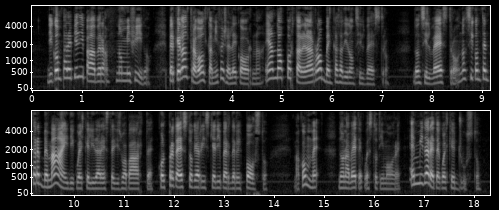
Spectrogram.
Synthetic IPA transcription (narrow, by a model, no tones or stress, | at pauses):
d̪ikompaːɾepjɛːd̪ipaːpeɾanomːifiːd̪o̰ | perk̟elalt̪ɾavɔlt̪amifeːt͡ʃelekɔrnaeand̪ɔapːort̪aːɾelarɔbːaiŋkaːzad̪id̪onsilvɛst̪ɾo̰ | d̪onsilvɛst̪ɾo̰nonsikont̪ent̪eɾɛbːemajd̪ikwelk̟elːid̪aɾest̪ed̪is̬uːapart̪ḛkolpɾet̪ɛst̪okearːisk̟jad̪ipɛrd̪eɾeilpɔst̪o | mʔa̰kːomːe | nonaveːt̪ekwest̪ot̪imo̰ːɾḛ | emːid̪aɾeːt̪ekwelk̟eɛd͡ʒːust̪o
